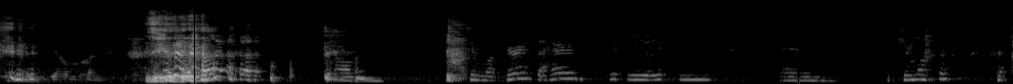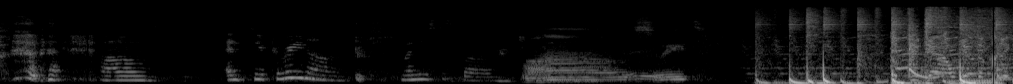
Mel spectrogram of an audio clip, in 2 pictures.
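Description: At 1.94, 4.96, 7.98, 11.00, 14.02, 17.04 and 20.06 s the sound stops for 20 ms, forming a gap between chunks. The audio arrived in 3-second pieces, and silence was left at each join, from padding or from each piece starting late. The holes have a strictly regular spacing. Unlike a dropout, nothing is missing: the sound resumes exactly where it stopped, just delayed.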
